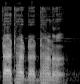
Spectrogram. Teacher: मूर्धा उच्चारण स्थान है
